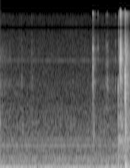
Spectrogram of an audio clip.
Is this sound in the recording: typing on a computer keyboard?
yes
